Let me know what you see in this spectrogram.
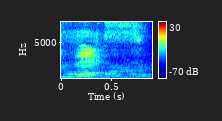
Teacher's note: sometimes this digraph has its voice turned on, and you'll hear the vibrations in your throat when you say it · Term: voice TH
